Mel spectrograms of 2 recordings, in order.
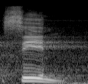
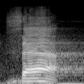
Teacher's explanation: Sa lain, sin lain. Sin dia lidah kita naik ke langit, menyentuh langit, sin. Sa di hujung dekat gusi ataupun gigi. Sa. Ya.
